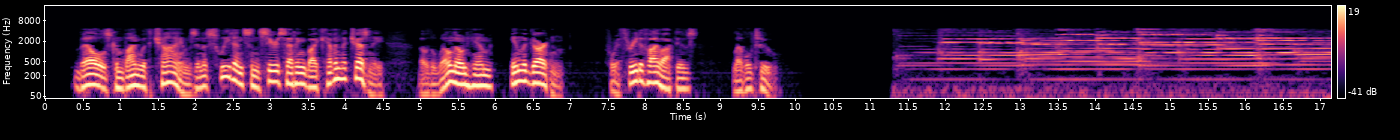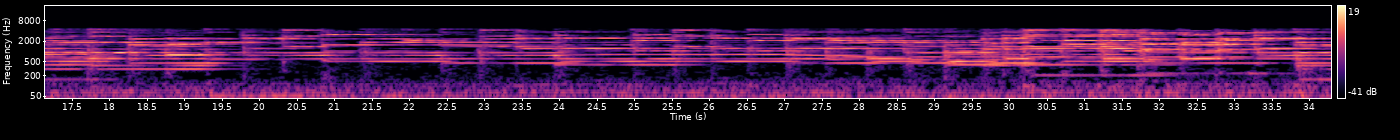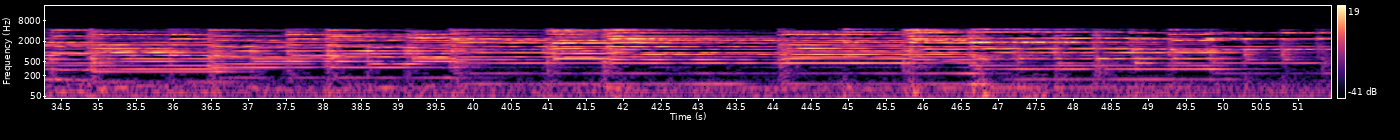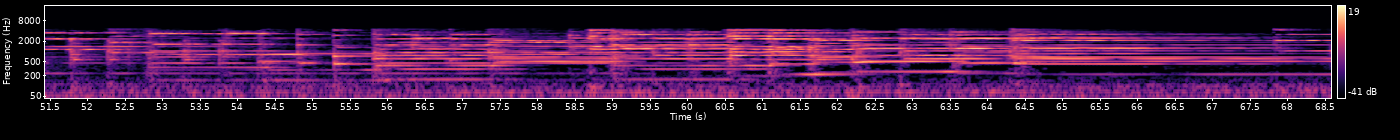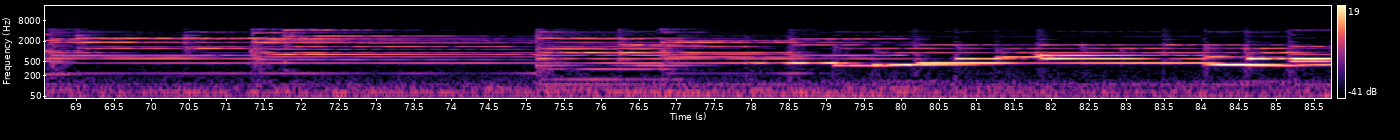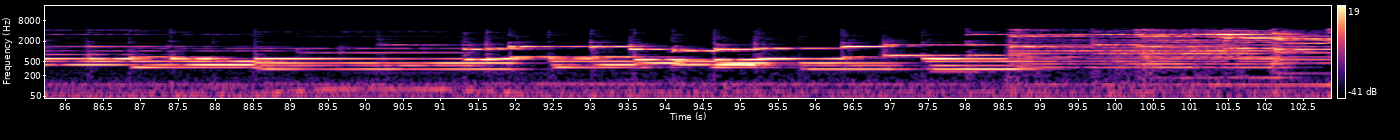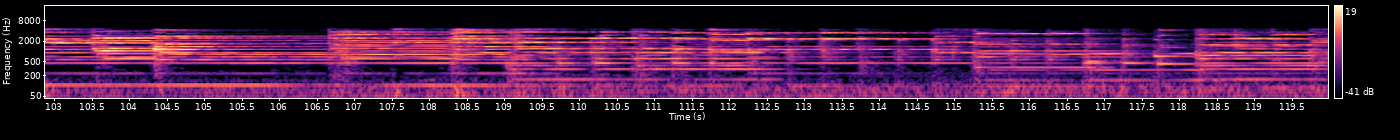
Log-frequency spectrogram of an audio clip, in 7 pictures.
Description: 3,4 and 5 octaves of bells combine with 3
optional chimes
